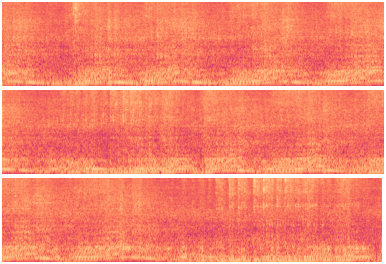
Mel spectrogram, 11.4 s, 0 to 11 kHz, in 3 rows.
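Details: A freshly built VW/Porsche Type 4 flat-four, built for turbocharging with aluminum-finned cylinders, on a test stand: it catches and revs up and down smoothly with no misses or knocks. It runs healthy.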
